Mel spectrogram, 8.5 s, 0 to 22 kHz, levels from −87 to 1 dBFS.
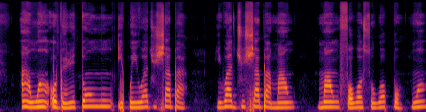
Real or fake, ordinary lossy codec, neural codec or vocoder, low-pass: fake; none; autoencoder, 48 kHz, 128 numbers a frame, DAC-VAE, trained on Japanese speech; none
